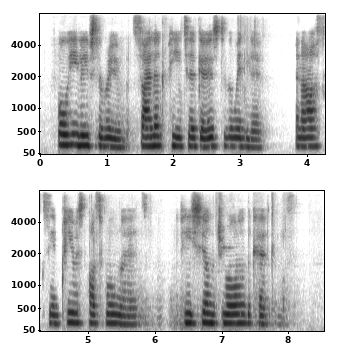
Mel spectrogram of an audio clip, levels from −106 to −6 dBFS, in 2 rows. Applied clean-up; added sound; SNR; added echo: neural mask model DeepFilterNet 3.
